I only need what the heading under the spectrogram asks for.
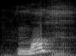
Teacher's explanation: Su pasado es mort, no se pronuncia la T.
